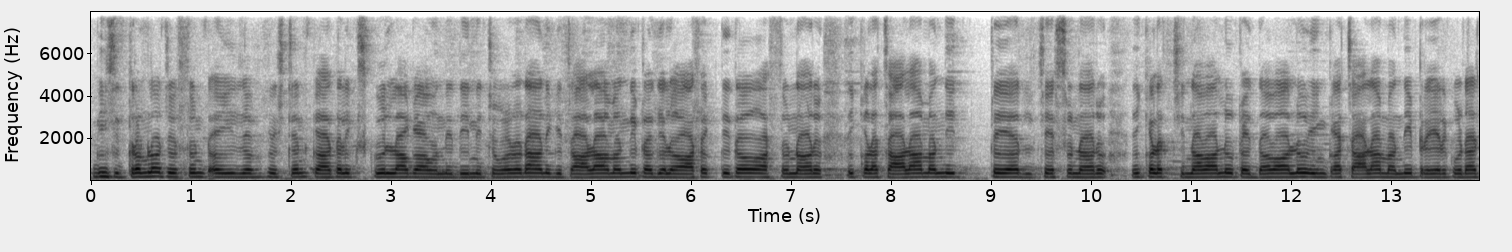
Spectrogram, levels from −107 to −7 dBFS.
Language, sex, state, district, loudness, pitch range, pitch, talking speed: Telugu, male, Telangana, Nalgonda, -18 LUFS, 170-180 Hz, 175 Hz, 115 wpm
